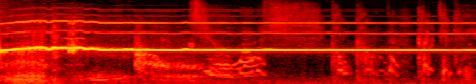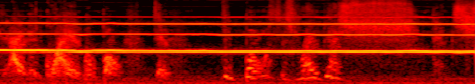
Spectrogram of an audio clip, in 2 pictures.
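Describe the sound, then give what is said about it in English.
A woman's long, drawn-out scream on the set of a monster movie, held on one steady high pitch for the whole stretch, loud and unbroken, while people talk over it in the foreground. “And we see this woman screaming, and she's holding the scream forever.”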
